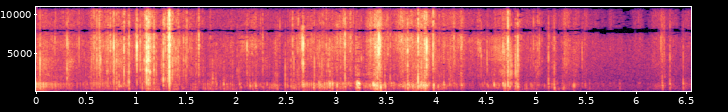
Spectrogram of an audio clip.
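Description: Dry reed stalks and twigs on a sandy beach crunching and crackling irregularly underfoot, in clusters about a second in and again around three to four seconds, dying down near the end.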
